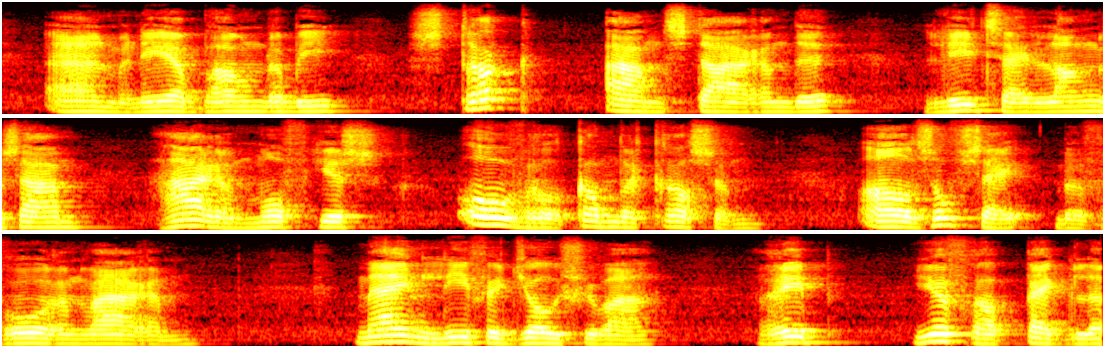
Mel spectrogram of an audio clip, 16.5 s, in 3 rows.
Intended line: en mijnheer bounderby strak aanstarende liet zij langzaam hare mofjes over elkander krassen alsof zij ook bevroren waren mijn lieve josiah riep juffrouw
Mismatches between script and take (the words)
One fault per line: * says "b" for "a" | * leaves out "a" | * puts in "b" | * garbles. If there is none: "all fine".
* leaves out "ook"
